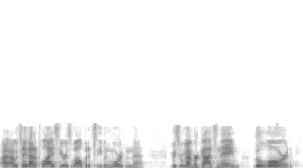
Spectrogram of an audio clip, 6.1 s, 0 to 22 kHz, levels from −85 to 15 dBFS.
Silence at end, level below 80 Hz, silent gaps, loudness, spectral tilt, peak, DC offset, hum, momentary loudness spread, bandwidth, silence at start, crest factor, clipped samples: 0.2 s; -90 dBFS; none; -32 LUFS; -5 dB/octave; -14 dBFS; under 0.1%; none; 15 LU; 6 kHz; 0 s; 20 dB; under 0.1%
